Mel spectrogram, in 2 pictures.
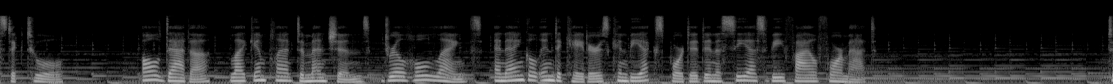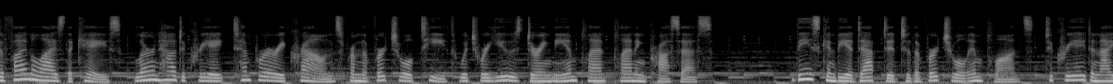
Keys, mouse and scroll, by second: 0.0-3.2 drag, 4.8-9.0 drag, 4.8-9.0 middle drag, 4.8-9.0 right drag, 9.3 scroll up 1, 10.5 click, 12.4-13.0 scroll down 1, 13.4 click, 13.7-14.2 scroll up 2, 14.2 click, 15.0-15.8 scroll down 1, 15.8 click, 16.2 click, 16.8-18.1 drag, 17.8 scroll up 1, 18.4 scroll up 1, 19.0 s, 20.9 middle click, 21.2 g.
